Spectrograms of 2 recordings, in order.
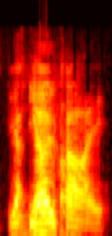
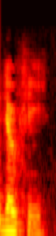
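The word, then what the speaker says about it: Yo-kai: yo watch next which is um I can't pronounce that yo yoai yoai not y not Yoki yoai it made me feel YY shut up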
